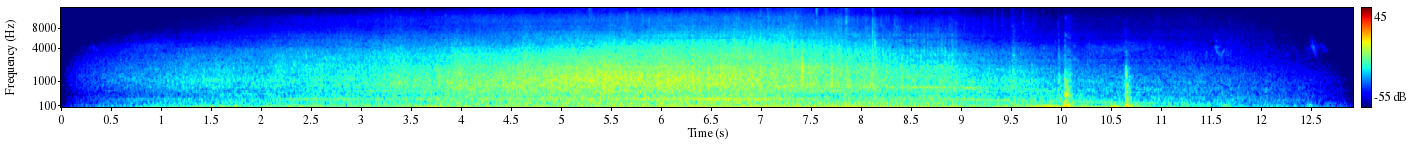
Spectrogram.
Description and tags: Auto with fadeout birds
Diesel car drives from the distance and then the engine stops. With small fadeout at the end of the clip. Some random birds can be heard after the engine is stopped.
birds, car, diesel, engine, gravel, idle, stop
